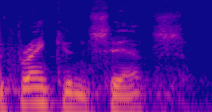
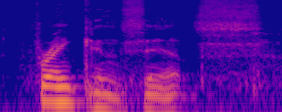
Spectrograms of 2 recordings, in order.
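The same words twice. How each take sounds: First: Said in the usual way. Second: Frankincense said slowly, each syllable stretched, rising at the end; slow, drawn-out Frankincense. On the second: Shown as a demonstration. Preacher to congregation, pronouncing Frankincense slowly with a rise.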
